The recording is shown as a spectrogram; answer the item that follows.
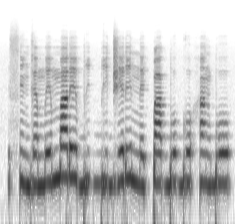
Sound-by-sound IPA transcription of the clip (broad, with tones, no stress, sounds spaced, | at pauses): s ĩ˨ ɡ ɛ˨ m e˨˦ m a˦ ɾ e˦˨ b i˧ ɡ͡b i˨ d͡ʒ e˨˦ ɾ i˦˨ n e˨ k͡p a˧ ɡ͡b o˧ ɡ o˦ h ã˦ ɡ͡b o˦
